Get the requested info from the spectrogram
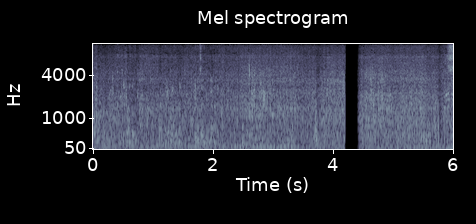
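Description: Wind buffeting the microphone over the steady low hum of a moving motorcycle's engine and road noise. The sound cuts out completely for a split second about four seconds in.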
